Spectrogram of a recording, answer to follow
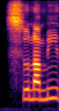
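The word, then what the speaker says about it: tsunami: এইবার টি সাইলেন্ট আছে, এরকম ৩ টা ওয়ার্ড আমরা লিখেছি। প্রথমটা একটু দেখেন তো, সুনামি, তারপরে বললাম জার, তারপরে কি বললাম?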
